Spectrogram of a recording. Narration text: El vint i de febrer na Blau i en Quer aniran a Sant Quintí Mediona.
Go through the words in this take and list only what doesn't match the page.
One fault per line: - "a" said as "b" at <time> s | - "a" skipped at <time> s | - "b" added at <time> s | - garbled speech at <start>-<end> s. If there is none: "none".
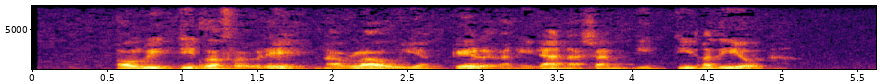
none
